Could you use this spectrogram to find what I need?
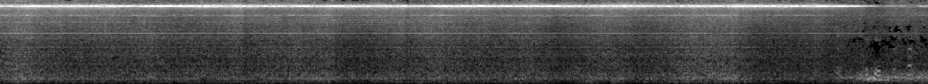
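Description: A jet engine whines steadily nearby with a high, piercing tone.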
